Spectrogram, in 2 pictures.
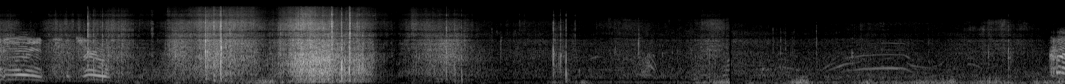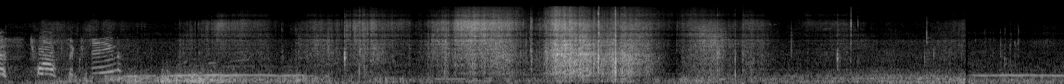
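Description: Skis scrape and hiss across hard snow in quick turns.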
